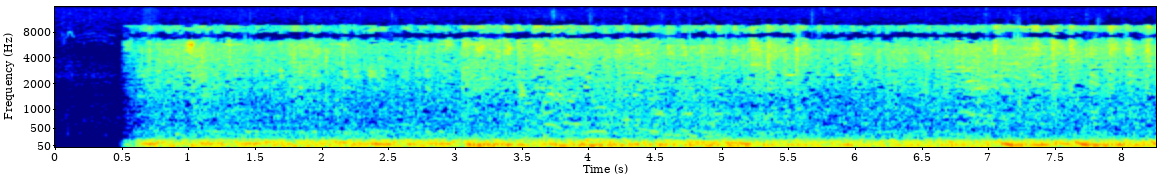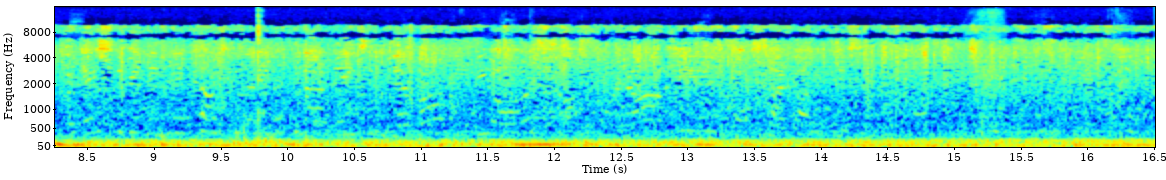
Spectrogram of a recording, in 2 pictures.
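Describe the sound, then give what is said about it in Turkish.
Two buses drive alongside courier motorbikes through a storm, shielding the couriers from the wind; a steady heavy roar of engines and wind that stays loud and unbroken from start to finish. “Evet, hakikaten burada benim kahramanlarım var kuryeleri fırtınadan koruyan otobüs suretinde iki koruyucu melek.”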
